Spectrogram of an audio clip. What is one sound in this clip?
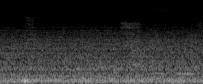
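An airliner cabin hums steadily.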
